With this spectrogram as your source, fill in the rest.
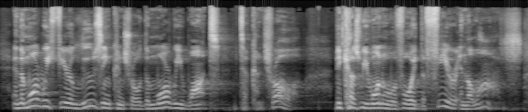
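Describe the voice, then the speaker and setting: Fairly slow speech from a man with a fairly high pitch, ordinary pitch variation and audible room echo. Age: 30s. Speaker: pastor. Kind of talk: Christmas sermon to a church congregation, conversational and call-and-response. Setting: church with live audience.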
